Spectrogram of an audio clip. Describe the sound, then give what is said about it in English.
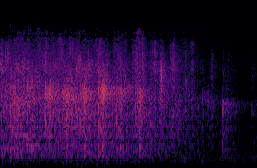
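A crowd claps and applauds together, a dense steady patter of many hands that holds for a few seconds and then gradually tapers off. “Someone give me a hand clap for that.”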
